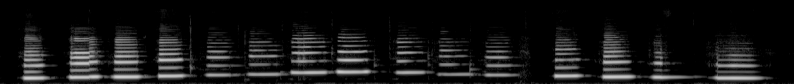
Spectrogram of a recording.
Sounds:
music, wind instrument, musical instrument

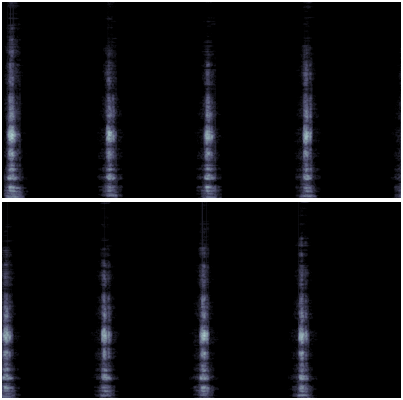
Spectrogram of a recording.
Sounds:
mechanisms, clock

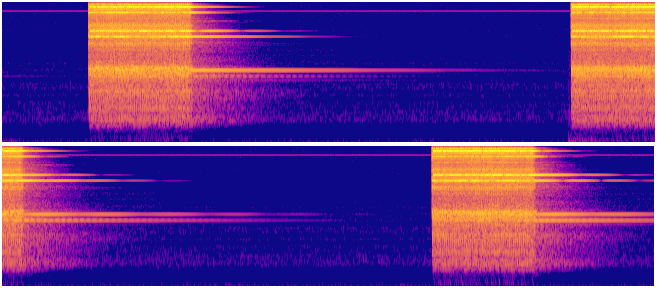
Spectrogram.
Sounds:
telephone, alarm

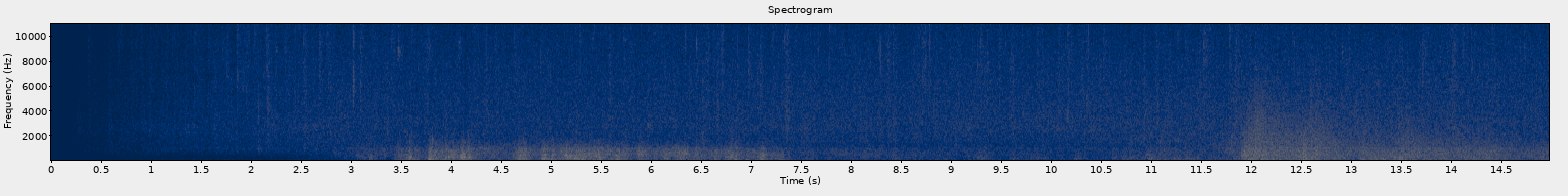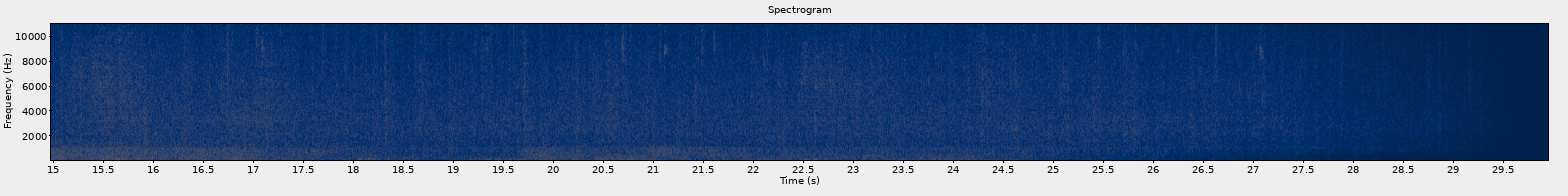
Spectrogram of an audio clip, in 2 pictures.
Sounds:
rain, water, thunderstorm, thunder

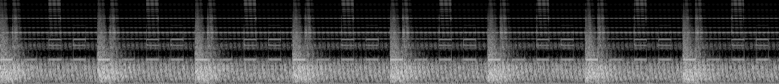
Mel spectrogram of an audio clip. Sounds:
alarm

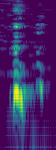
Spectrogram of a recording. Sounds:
laughter, giggle, human voice

